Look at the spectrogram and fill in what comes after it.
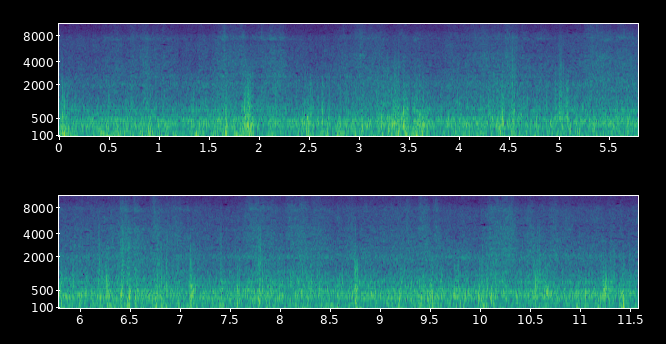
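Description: MEMU electric multiple-unit train running along the track, heard at an open window: a steady running rumble with wind rushing over the microphone and scattered sharp clacks.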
